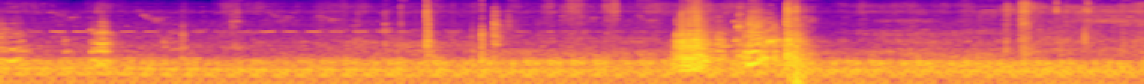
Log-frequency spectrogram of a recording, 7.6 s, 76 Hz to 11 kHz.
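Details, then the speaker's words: 1979 Oldsmobile Ninety-Eight 403 V8, unstarted about three months, on 20-odd-year-old gas: slow, hard cold start with low uneven churning and irregular rough bursts before it runs. "I guess it's going to be a whe run cold start too cuz it hasn't been started in probably three months"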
